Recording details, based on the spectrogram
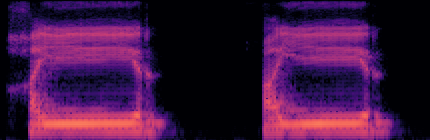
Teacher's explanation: तो अब क्या बनेगा, रॉ साकिन से पहले या साकिन आ गया, तो वक्त की सूरत में, ठहरने की सूरत में हम इस रॉ को बारीक पढ़ेंगे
